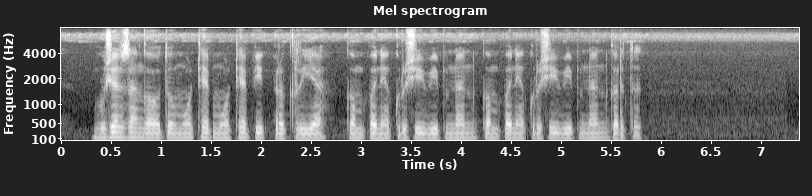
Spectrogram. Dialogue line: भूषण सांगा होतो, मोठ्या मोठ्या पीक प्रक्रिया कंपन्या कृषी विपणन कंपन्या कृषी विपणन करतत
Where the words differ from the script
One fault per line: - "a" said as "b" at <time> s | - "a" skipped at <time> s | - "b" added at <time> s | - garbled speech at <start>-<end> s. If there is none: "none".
none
